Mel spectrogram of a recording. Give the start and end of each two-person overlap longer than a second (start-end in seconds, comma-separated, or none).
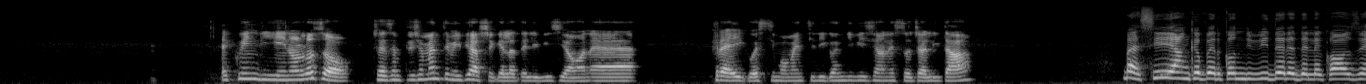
none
